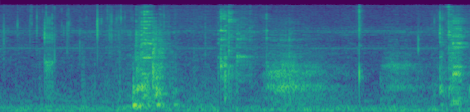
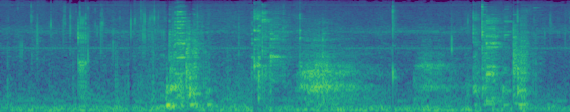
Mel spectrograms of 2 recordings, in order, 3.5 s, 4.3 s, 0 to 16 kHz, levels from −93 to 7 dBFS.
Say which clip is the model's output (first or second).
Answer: first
